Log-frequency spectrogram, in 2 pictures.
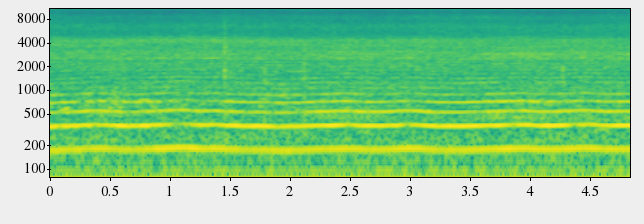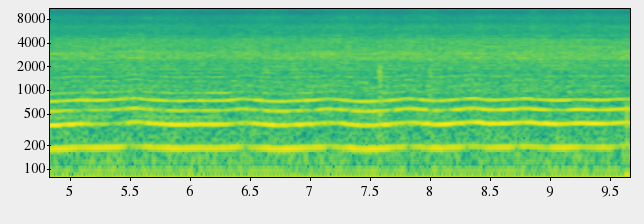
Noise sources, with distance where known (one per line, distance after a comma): chainsaw, near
